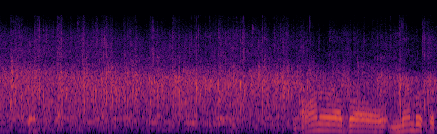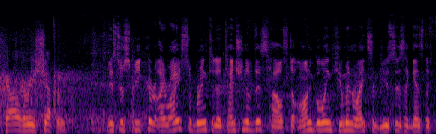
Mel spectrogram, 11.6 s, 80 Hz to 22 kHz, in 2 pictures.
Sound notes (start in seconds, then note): 1.9 applause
